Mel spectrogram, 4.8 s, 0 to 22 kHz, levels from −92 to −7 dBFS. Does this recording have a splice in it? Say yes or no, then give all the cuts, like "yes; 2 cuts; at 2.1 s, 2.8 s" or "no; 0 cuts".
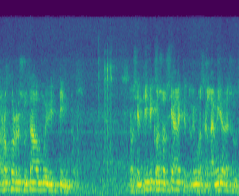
yes; 1 cut; at 2.6 s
